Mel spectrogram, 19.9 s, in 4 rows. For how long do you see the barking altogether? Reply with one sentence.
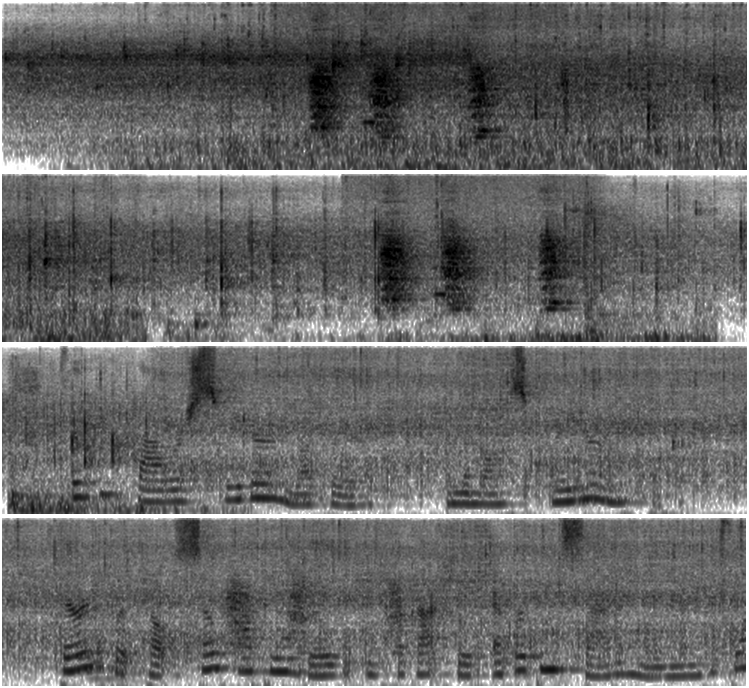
The barking can be heard for 5 seconds in total.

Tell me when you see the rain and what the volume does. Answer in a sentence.
The rain can be heard from 0.0 to 19.8 s, getting quieter.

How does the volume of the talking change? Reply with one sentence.
The volume of the talking stays about the same.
